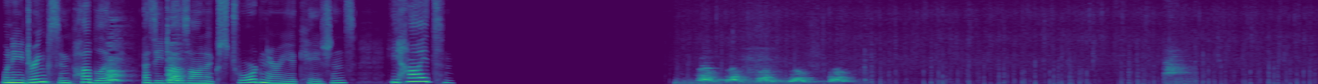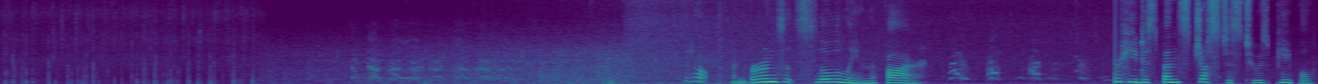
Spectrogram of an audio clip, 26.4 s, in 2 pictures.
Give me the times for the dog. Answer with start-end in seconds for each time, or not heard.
0.1-1.9, 6.8-8.6, 11.6-12.0, 16.6-18.4, 22.6-24.6.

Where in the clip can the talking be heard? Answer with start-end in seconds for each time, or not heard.
0.0-4.5, 20.0-22.4, 24.3-26.3.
